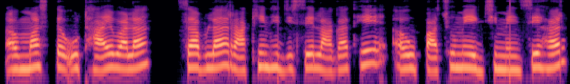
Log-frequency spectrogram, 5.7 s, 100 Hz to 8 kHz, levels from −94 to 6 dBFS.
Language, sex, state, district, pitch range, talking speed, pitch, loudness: Chhattisgarhi, female, Chhattisgarh, Sarguja, 220-250 Hz, 200 wpm, 235 Hz, -17 LUFS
